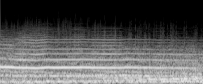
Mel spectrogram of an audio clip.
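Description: A long, high wailing tone rises at the start and is held for about two seconds, sinking slightly in pitch, over a low rumble of the film's soundtrack. Two shorter rising-and-falling wails come just before it.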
